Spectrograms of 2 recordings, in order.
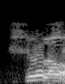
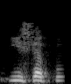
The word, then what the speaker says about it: श्लोक: है वो शुद्ध है नहीं लोक नहीं सही सही है शलोक सही शलोक यही शुद्ध है लेकिन हम बो में गलती करते हैं श्लोक कहते हैं इसल कहते हैं अलग से जोड़ देते हैं तो इसको कहेंगे आदि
